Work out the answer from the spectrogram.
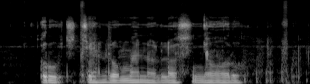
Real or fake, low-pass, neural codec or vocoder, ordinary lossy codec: fake; none; vocoder, 44.1 kHz, 128 mel bands, Pupu-Vocoder; none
